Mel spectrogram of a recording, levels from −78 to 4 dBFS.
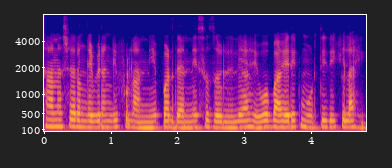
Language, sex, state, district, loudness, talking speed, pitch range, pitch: Marathi, female, Maharashtra, Dhule, -15 LUFS, 160 wpm, 150-165 Hz, 160 Hz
